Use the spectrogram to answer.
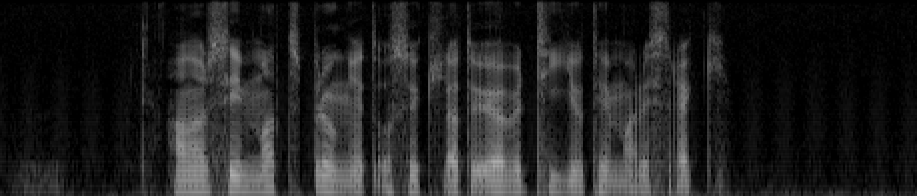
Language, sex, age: Swedish, male, 19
